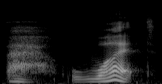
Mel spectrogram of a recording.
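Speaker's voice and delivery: groggy mumble. Retold or imitated. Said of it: "and I'm like".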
